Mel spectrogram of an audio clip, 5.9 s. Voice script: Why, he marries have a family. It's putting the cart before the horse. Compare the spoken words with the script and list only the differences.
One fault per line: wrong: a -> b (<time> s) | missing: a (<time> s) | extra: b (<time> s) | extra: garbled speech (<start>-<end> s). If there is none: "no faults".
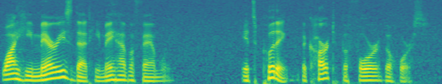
extra: that he may (1.0 s)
